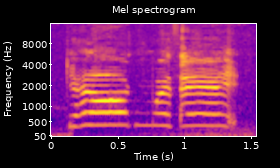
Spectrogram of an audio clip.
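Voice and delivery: high cartoonish echo of the chant; Monty Python squeak. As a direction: squeak it like a silly Python character. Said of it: "Like Monty Python".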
